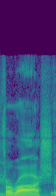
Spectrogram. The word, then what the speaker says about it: Verzache: you guys are good ferrachi is my excuse for if I get sued but like but for rosh is how it's pronounced yeah what is that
